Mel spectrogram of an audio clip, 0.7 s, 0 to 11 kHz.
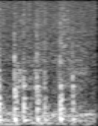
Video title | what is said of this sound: How to Prep Your Embroidery Hoop for the 3D Lily Pad Pond Stitch Along | And you'll know your fabric is taut enough when you give it a tap and it sounds like a drum.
